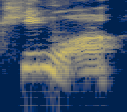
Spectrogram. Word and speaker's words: quinoa: this whole conversation about quinoa you know because it's spelled q-u-i-n-o-a it's felt K you pronounce it k-e-e-n-w-a well you wouldn't know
